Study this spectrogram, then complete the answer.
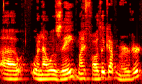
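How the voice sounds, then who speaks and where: A man with a fairly high pitch talks at a fairly quick pace in a dark, mellow, somewhat breathy tone. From southern New Mexico. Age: 60s. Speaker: retired navy officer. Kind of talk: interview. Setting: studio.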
